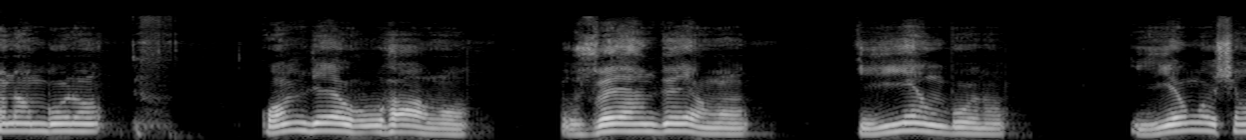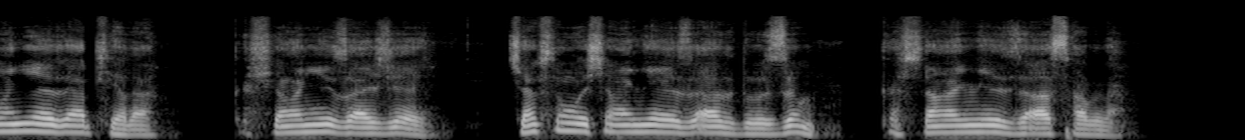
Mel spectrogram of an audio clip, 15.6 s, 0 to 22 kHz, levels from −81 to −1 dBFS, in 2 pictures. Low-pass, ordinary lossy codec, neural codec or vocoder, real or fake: 14.4 kHz; MP3, 96 kbps; codec, 44.1 kHz, 3.4 kbps, Pupu-Codec; fake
